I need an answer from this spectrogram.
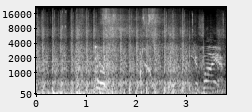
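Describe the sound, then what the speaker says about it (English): Rapid gunfire in The Precinct police video game, a loud, dense burst of shots repeating throughout, with brief shouting near the end. "Shots fired!"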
